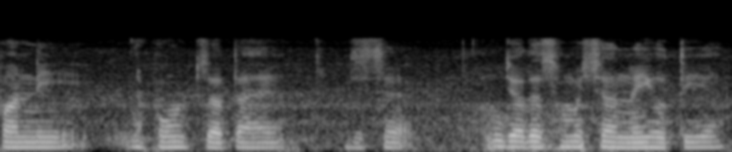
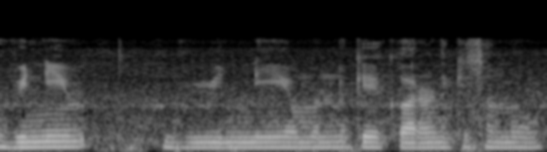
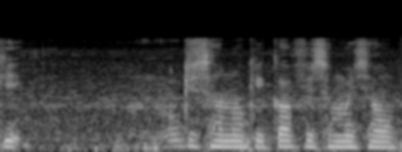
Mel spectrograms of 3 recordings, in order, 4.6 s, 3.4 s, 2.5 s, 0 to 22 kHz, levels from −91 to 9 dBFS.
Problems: none marked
